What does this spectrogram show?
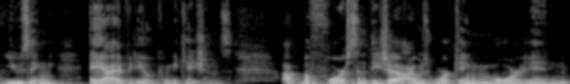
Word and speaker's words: Synthesia: So you say Synthesia. Yes. Right? Okay, great. I'll correct my pronunciation of the company name.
